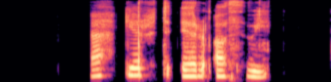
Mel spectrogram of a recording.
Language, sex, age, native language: Icelandic, male, 8, Icelandic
